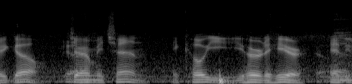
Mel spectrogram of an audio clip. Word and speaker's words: Ikoyi: Ikoyi? Is that how yeah. it's pronounced?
